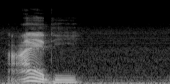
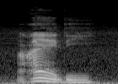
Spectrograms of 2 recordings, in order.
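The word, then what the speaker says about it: عادي: When it has fatha, it sounds a, like the word adi, adi, which means normal.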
